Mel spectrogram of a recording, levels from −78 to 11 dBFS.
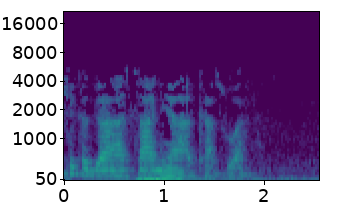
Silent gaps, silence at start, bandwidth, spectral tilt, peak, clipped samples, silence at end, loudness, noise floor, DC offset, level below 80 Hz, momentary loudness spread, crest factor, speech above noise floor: none; 0 s; 5.8 kHz; -5 dB/octave; -16 dBFS; under 0.1%; 0 s; -33 LUFS; -51 dBFS; under 0.1%; -46 dBFS; 12 LU; 16 dB; 21 dB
